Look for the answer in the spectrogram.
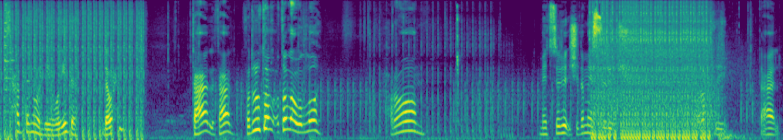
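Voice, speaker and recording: A young man with an Egyptian accent giving quick, joking commentary while playing a shooter game. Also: high-pitched, expressive, background noise. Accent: Egyptian Arabic. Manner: quick, joking banter at enemies and teammates. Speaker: gaming creator. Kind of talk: live gaming commentary. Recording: game gunfire in background. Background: loud gunshots and clicks.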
